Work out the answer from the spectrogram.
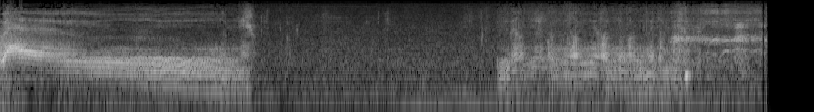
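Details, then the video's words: Domestic cat uttering a loud, long, falling meow lasting about two seconds, followed by a quiet gap and then a rougher, noisy vocal burst before an abrupt stop. "Говорящий кот. Talking cat"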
